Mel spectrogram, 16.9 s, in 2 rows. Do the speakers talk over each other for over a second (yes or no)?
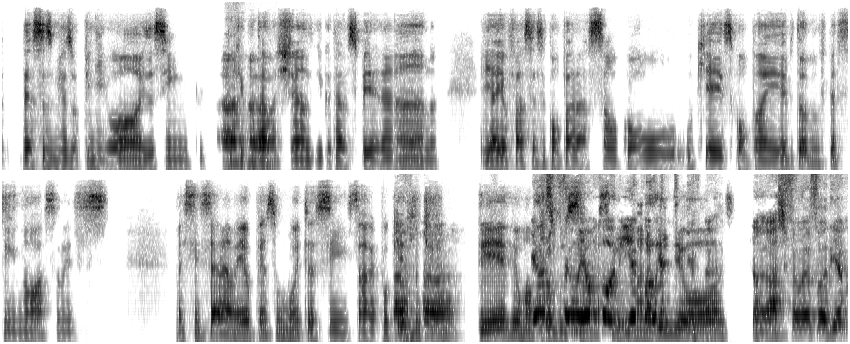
yes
